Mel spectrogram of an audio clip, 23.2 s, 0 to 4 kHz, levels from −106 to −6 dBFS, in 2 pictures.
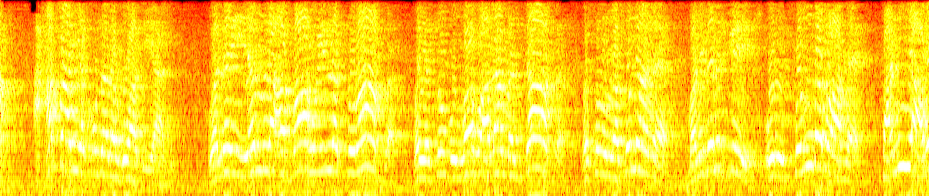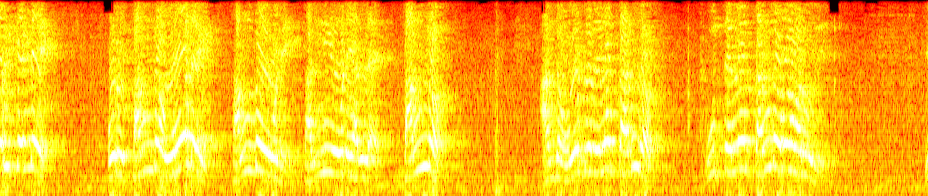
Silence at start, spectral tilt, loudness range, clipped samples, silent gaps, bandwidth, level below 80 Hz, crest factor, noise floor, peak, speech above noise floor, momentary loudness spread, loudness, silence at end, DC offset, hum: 0 s; -8 dB/octave; 3 LU; 2%; none; 4 kHz; -34 dBFS; 6 dB; -29 dBFS; 0 dBFS; 23 dB; 12 LU; -6 LUFS; 0 s; under 0.1%; none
